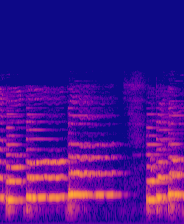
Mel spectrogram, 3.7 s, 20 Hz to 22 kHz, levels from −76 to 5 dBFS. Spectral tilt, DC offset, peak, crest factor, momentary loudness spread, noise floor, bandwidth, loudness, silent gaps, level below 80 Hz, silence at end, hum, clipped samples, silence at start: -6.5 dB/octave; under 0.1%; -6 dBFS; 12 dB; 9 LU; -46 dBFS; 6.8 kHz; -19 LUFS; none; -74 dBFS; 0 s; none; under 0.1%; 0 s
